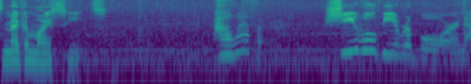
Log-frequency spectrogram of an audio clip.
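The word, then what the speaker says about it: Megamycete: my seat catalogues all of them oh it's pronounced mega my seats however she will be reborn as my daughter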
